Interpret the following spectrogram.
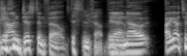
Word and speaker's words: Distenfeld: How do you pronounce Gershon Distenfeld. Distenfeld.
